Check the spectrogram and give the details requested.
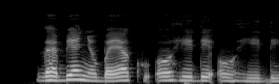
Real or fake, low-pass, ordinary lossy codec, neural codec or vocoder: real; 10.8 kHz; none; none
